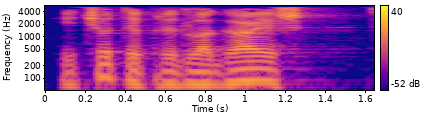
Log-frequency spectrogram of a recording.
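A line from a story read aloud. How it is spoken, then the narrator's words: Forced calm question. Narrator (Russian): спросил я спокойно, как мог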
